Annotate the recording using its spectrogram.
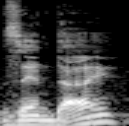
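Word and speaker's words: Xande: While you pronounce it Xandi, I think most people pronounce it Xandai. I'm going with Xandi.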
